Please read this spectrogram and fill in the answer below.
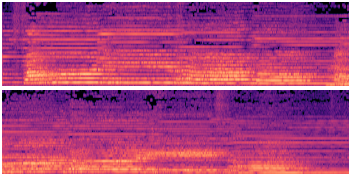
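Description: A woman singing the descending scale (avroh) of the seven shuddh swars of Hindustani classical music, from upper Sa down to Sa. She holds each note for about a second and steps down in pitch about seven times.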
